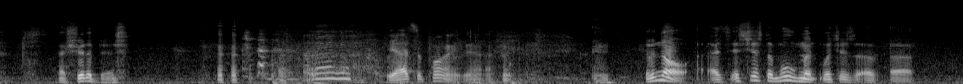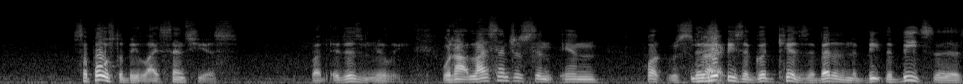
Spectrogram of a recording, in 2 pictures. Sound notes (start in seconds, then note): 2.0 laughter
